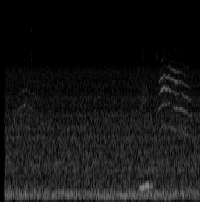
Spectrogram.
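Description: Domestic cat meowing: a faint short call about half a second in, then a louder meow falling in pitch near the end. Underneath, the steady hiss of water running from a bathroom sink faucet.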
